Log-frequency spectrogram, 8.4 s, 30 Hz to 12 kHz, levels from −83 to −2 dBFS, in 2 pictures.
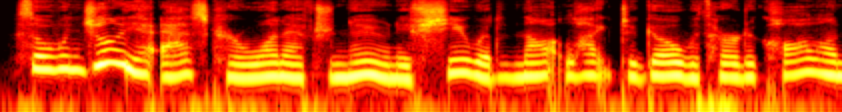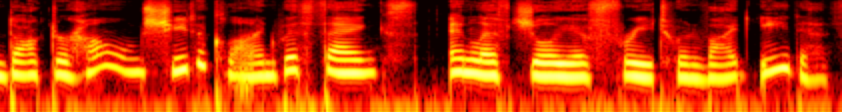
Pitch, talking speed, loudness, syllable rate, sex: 230 Hz, 230 wpm, -17 LUFS, 5.5 syllables/s, female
